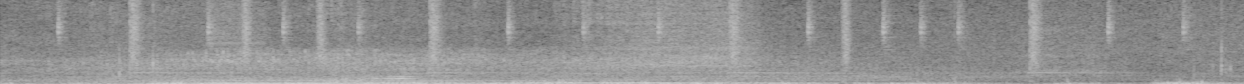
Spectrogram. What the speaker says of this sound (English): oh hello, that is a Corvette behind me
